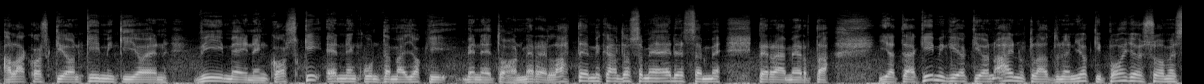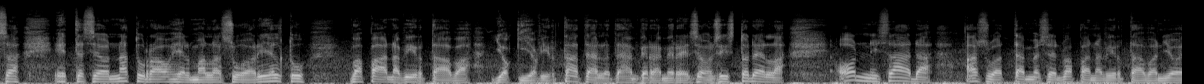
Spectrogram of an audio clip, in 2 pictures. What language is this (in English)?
Finnish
